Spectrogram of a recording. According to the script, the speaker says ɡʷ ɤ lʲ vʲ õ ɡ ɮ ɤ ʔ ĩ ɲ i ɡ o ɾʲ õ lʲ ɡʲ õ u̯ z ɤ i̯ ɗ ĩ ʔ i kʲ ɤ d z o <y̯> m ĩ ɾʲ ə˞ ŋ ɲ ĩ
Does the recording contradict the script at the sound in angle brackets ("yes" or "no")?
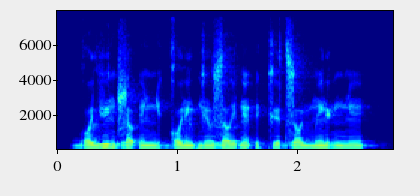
no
